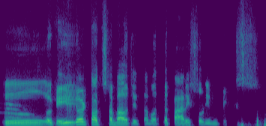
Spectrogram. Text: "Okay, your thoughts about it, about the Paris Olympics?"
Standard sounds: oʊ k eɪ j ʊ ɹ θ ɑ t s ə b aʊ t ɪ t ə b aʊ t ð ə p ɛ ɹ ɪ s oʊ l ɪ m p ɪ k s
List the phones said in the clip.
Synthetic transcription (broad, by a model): oʊ k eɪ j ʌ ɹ t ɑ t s ə b aʊ t ɪ t ə b aʊ t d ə p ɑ ɹ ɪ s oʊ l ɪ m p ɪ k s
